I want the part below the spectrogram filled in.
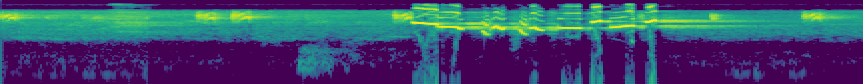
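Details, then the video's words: Oriental magpie-robin (kacer) giving ngemplong song, recorded as training audio for pet birds: quiet faint notes, then about two seconds of loud, rapid whistled slurs and crisp clicks, ending in softer distant calls. "KACER NGEMPLONG"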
